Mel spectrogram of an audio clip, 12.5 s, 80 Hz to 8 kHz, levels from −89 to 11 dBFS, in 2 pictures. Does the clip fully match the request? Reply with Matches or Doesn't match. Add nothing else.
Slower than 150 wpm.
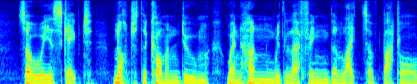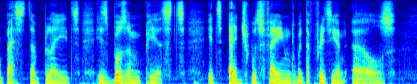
Matches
